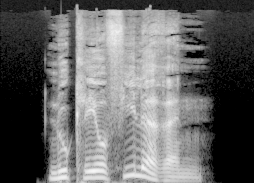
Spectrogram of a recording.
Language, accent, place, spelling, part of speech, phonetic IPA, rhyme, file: German, Germany, Berlin, nukleophileren, adjective, [nukleoˈfiːləʁən], -iːləʁən, De-nukleophileren.ogg
- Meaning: inflection of nukleophil: 1. strong genitive masculine/neuter singular comparative degree 2. weak/mixed genitive/dative all-gender singular comparative degree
